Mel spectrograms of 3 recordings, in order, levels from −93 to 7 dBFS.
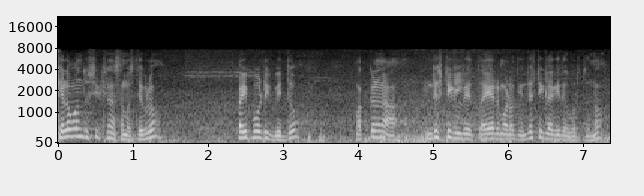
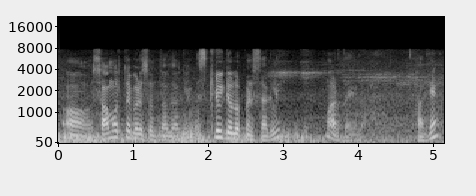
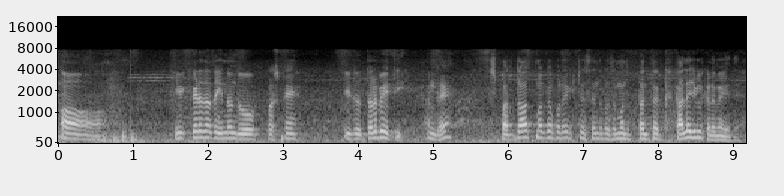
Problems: background sounds at intervals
